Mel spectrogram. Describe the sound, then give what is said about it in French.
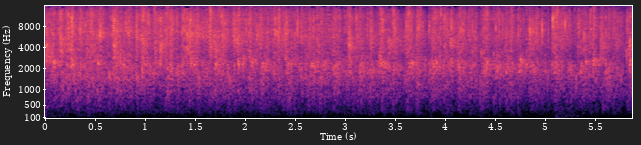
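A room full of people claps steadily and enthusiastically, a dense, sustained wash of applause at even loudness throughout, with no talking over it. “j'envoie notre soutien à l'ENA Situation et j'aimerais qu'on l'applaudisse pour lui donner la main.”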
